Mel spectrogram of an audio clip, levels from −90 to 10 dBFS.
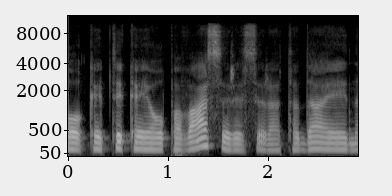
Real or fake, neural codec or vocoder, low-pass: real; none; 9.9 kHz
